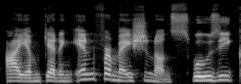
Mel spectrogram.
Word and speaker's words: Swoozie: She got her first name, Swoozie, which rhymes with Lucy rather than Woozy.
